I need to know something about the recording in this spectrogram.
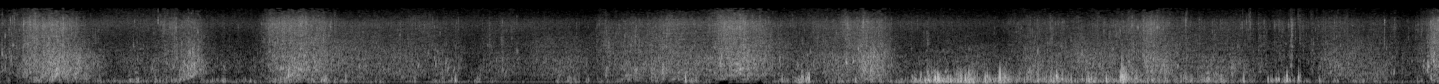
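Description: A dog splashes through shallow water.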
